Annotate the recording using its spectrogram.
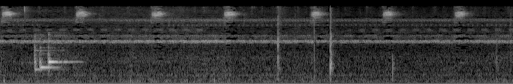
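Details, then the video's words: Grass insects in a night chorus: steady high ringing tones under a sharp, very high chirp repeated roughly every three-quarters of a second, with scattered sharp clicks and a brief whistled note near the start. "풀벌레 소리"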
